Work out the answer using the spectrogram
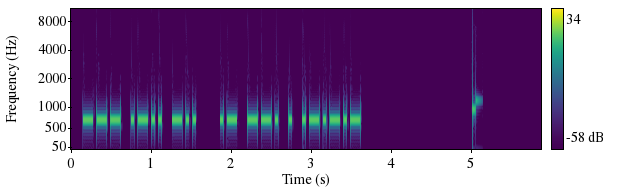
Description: Morse code, heard as a keyed tone, about 28 wpm, 700 Hz. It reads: OLD AGE.
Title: Sentences from Top 1000 Words - Review Part 3 - 28wpm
